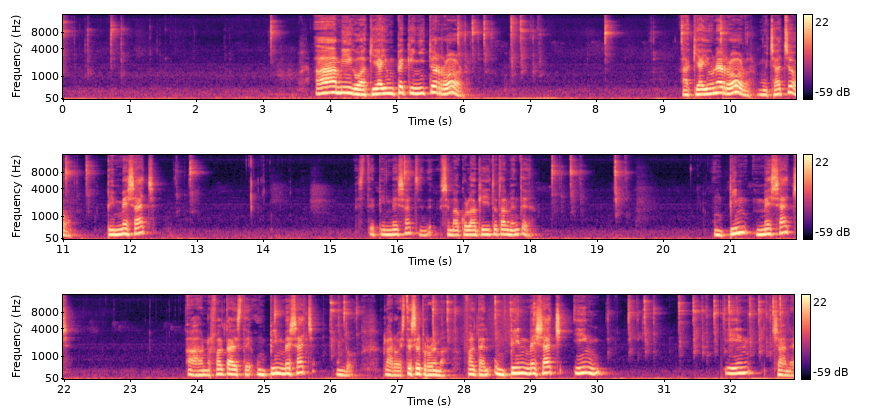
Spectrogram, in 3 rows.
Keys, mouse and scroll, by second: 0.7 Escape, 0.7 typing, 3.7-6.9 typing, 7.9-9.8 typing, 11.0-14.0 typing, 16.1-17.2 typing, 19.2 d, 26.0 Escape, 26.2-32.9 typing, 28.7 Escape.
